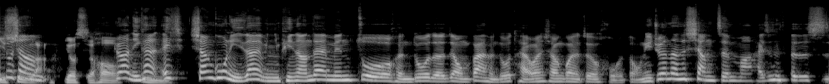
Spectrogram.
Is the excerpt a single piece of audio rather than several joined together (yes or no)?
yes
